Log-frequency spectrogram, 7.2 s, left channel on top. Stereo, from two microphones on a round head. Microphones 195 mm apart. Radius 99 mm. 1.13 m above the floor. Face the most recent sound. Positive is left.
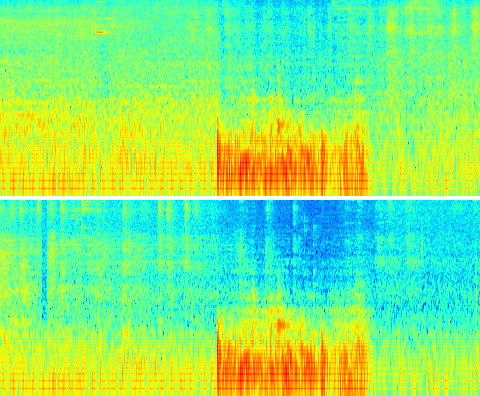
turn(degrees=55)  # may be behind; listen again after turning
